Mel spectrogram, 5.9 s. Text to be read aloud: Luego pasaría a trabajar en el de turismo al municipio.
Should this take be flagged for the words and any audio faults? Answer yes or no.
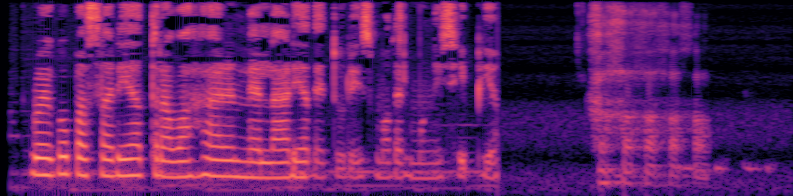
yes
